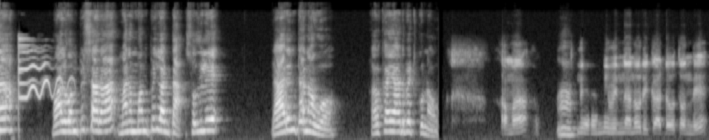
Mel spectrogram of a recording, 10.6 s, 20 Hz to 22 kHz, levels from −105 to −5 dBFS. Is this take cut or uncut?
cut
